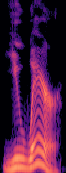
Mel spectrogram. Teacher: The word are starts with an a sound. To get from ooh to a, your lips naturally make a little w sound. So you are becomes you wear. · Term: intrusive sound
